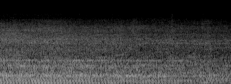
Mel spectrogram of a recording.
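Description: A motor scooter's small engine running steadily close by, a low hum that eases slightly as it moves off, over general street noise.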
